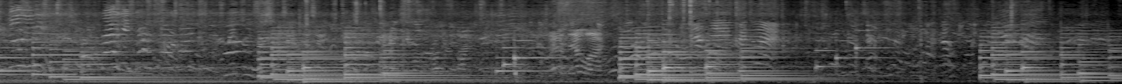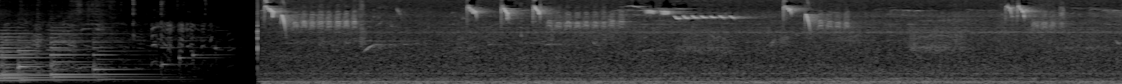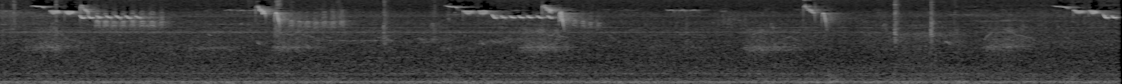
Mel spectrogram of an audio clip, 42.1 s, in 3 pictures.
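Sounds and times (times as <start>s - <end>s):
low background noise: 0.0s - 15.7s
birds singing: 17.3s - 42.0s.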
